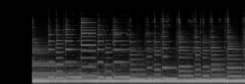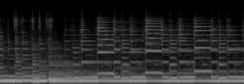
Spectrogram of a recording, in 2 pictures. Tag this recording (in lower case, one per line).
music
bass guitar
